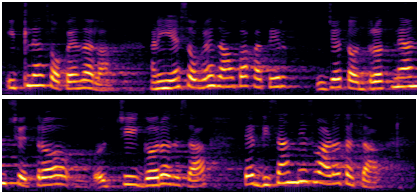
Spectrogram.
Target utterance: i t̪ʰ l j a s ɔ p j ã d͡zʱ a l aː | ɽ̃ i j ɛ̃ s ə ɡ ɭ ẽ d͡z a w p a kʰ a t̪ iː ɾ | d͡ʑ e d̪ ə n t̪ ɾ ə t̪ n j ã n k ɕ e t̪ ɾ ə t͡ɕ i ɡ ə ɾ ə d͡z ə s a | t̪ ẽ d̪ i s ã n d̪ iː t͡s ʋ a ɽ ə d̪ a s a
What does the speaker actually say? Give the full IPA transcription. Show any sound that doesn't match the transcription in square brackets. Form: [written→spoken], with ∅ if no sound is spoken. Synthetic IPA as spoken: i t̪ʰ l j a s ɔ p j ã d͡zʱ a l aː | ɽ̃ i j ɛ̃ s ə ɡ ɭ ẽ d͡z a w p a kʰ a t̪ iː ɾ | d͡ʑ e [d̪→t̪] ə n t̪ ɾ ə t̪ n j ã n k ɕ e t̪ ɾ ə t͡ɕ i ɡ ə ɾ ə d͡z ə s a | t̪ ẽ d̪ i s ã n d̪ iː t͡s ʋ a ɽ ə [d̪→t̪] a s a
